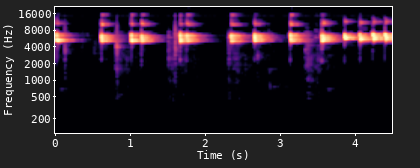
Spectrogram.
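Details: Lovebird in lively voice, meant to provoke other lovebirds into singing: thin, clear, high chirps, spaced unevenly at first, then quickening into a tight series of notes at the end.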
